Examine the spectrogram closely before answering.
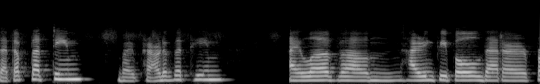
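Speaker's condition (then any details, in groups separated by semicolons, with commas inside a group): No condition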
